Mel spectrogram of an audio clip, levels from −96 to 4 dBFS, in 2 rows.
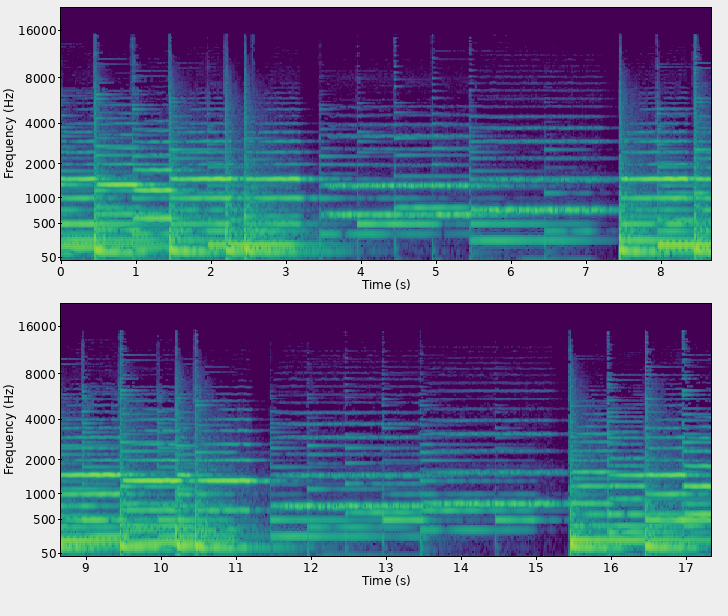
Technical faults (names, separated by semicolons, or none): none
